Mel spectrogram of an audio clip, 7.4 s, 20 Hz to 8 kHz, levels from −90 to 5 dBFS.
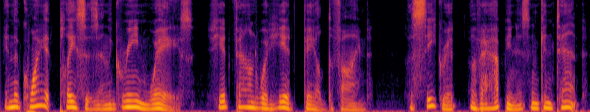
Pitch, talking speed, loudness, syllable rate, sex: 130 Hz, 180 wpm, -20 LUFS, 4.6 syllables/s, male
